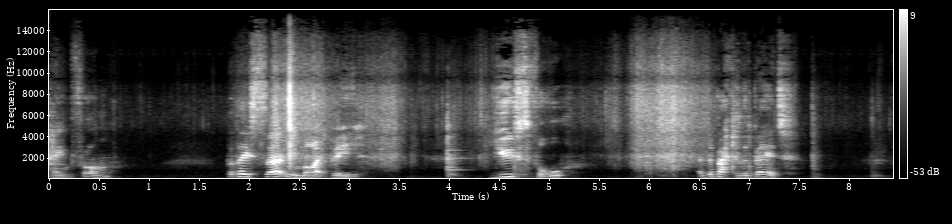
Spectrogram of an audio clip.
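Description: Plastic wrapping rustles in a woman's hands.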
